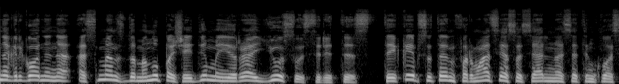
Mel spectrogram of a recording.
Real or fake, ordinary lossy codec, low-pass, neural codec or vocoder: real; Opus, 64 kbps; 14.4 kHz; none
